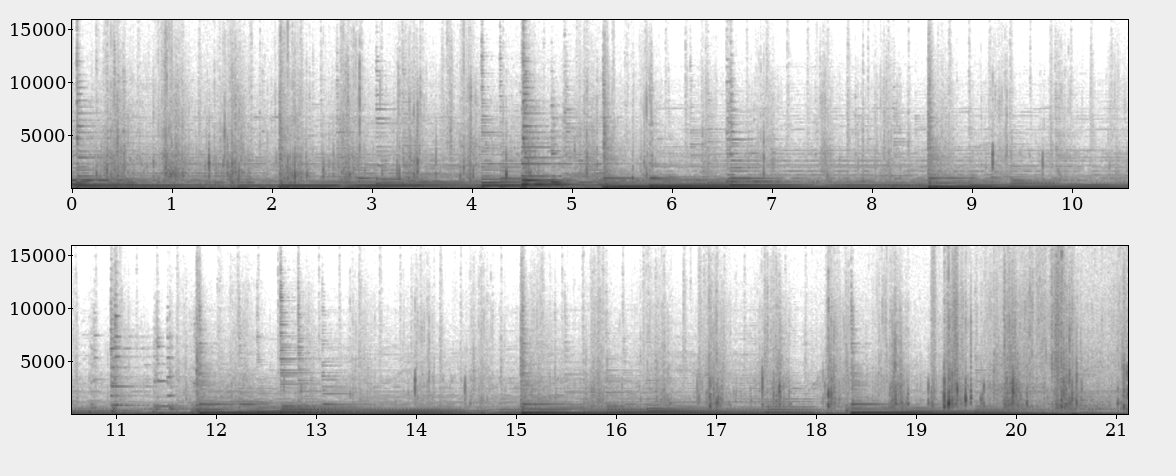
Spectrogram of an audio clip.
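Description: Footsteps of two people walking steeply uphill off-trail at dusk: many steady, rhythmic steps over a low, sustained tonal drone.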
